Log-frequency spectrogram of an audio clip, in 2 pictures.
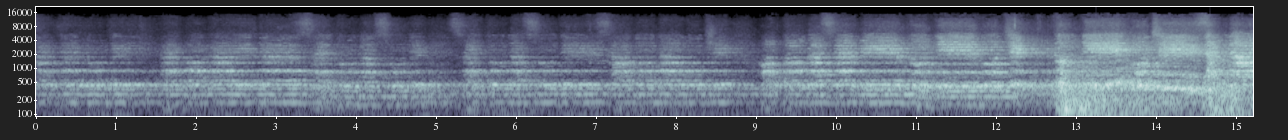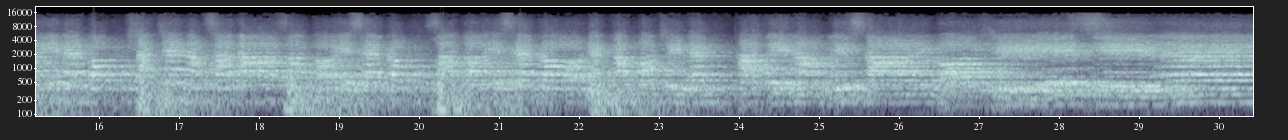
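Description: Choir singing a Christian hymn in Serbian, in slow held chords. About 13 seconds in it swells suddenly louder and fuller, with deep beats underneath.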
